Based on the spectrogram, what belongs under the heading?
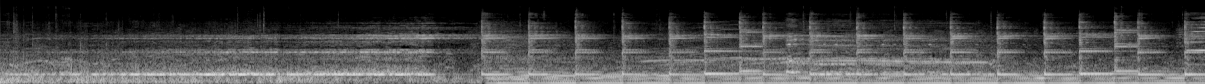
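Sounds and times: rumbling train-like noise: 0.0 - 12.0
dance music: 0.7 - 12.0
droning tone: 0.7 - 12.0.

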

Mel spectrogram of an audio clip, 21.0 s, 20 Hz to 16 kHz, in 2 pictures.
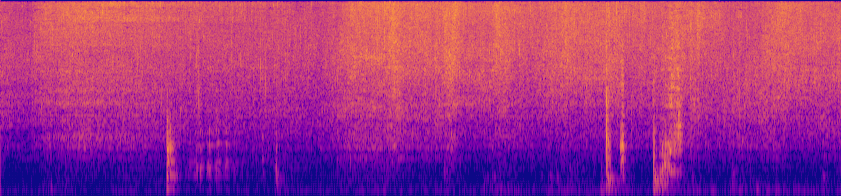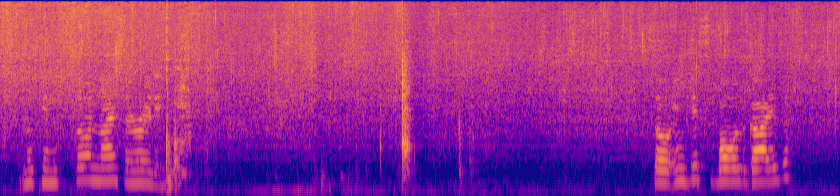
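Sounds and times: food sizzling in a pot: 0.0 - 21.0
metal spoon scraping a pot: 7.5 - 8.7, 12.6 - 13.2, 15.2 - 16.5.

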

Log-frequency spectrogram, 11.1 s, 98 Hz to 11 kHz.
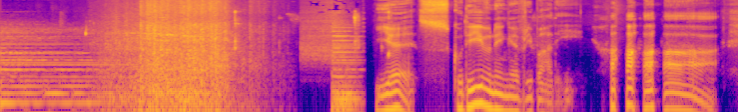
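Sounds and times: passing train rumble: 1.3 - 4.2.

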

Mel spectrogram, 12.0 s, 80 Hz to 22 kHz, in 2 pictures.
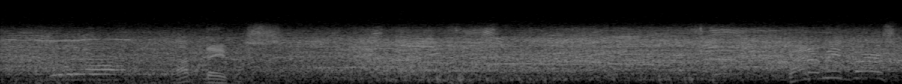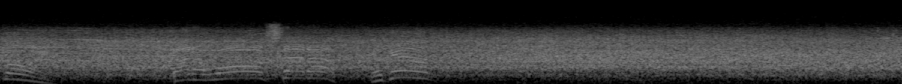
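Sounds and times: stadium crowd din: 0.0 - 12.0.

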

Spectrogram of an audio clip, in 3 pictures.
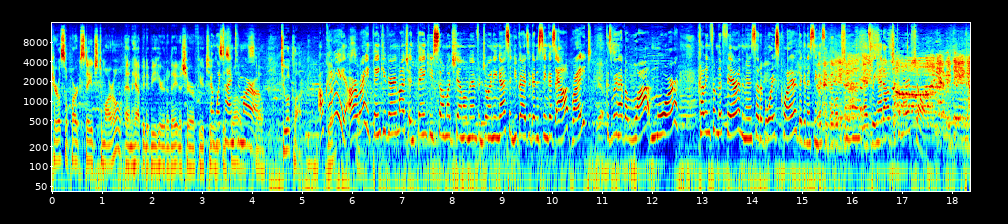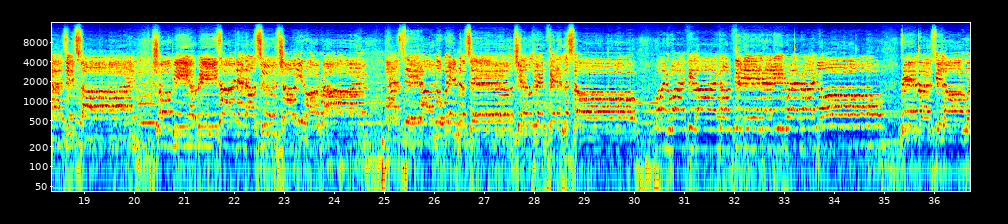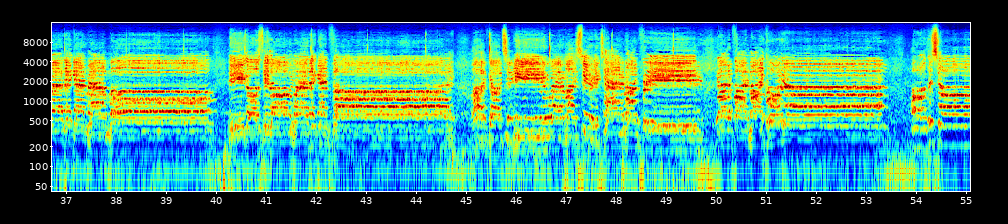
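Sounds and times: boys' choir singing: 15.2 - 55.0.

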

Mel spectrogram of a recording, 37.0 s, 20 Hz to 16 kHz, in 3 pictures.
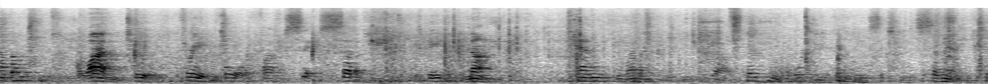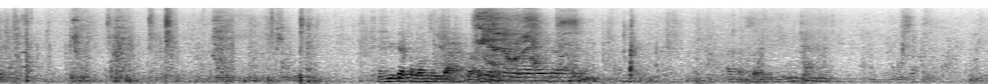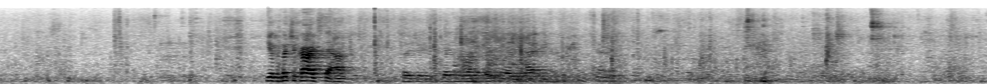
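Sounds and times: man speaking: 0.0 - 6.4, 7.1 - 12.8, 17.0 - 19.8, 28.0 - 32.7
large hall room noise: 0.0 - 37.0.

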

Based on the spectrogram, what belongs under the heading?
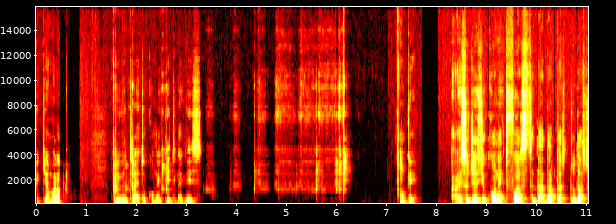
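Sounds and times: scratchy rubbing of metal: 3.2 - 6.1.

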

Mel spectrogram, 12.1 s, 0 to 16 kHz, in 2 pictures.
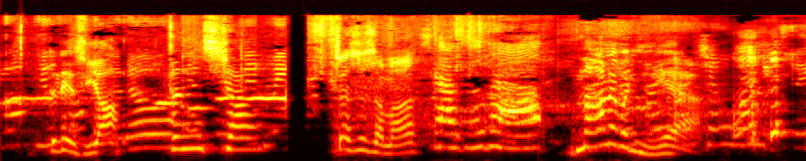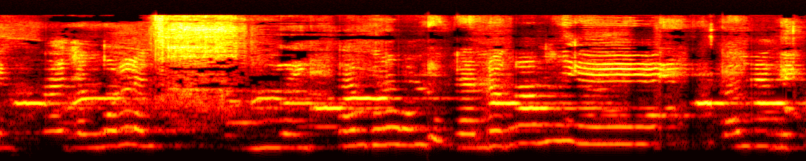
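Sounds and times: high child-like singing voice: 3.2 - 4.1, 5.3 - 12.0.

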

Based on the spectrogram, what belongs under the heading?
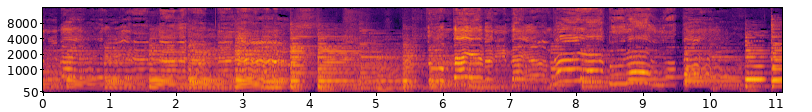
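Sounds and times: grand piano playing jazz: 0.0 - 11.0.

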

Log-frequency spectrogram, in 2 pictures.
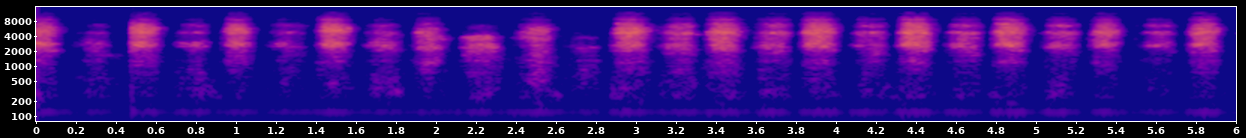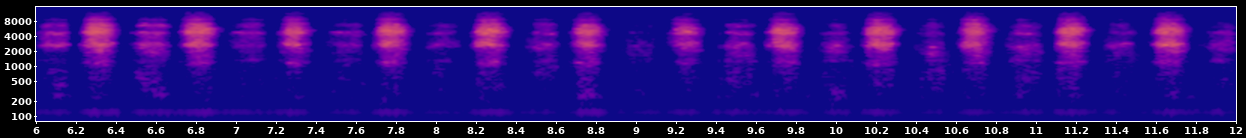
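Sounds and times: rapid nasal breathing: 0.0 - 12.0.

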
